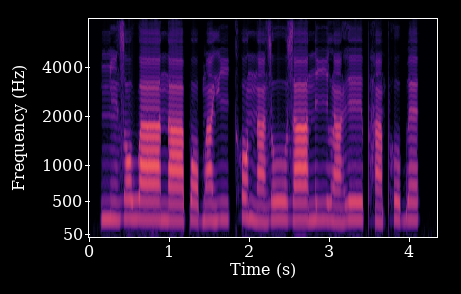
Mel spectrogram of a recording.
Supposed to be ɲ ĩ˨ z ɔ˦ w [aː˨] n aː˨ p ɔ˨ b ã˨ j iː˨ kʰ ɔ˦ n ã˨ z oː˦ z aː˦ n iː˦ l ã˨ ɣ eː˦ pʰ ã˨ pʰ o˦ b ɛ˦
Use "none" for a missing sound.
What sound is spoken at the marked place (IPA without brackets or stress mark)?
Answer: aː˨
